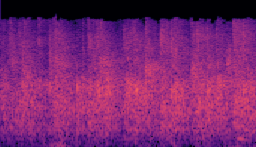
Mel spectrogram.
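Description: Studio audience applauding on a Turkish television talk show, a dense, steady wash of clapping filling the whole moment at close range.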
